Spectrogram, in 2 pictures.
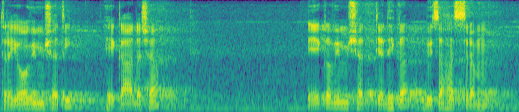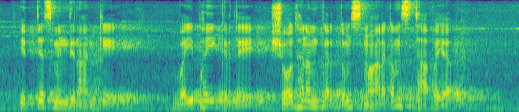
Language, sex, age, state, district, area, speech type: Sanskrit, male, 18-30, Karnataka, Udupi, rural, read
